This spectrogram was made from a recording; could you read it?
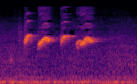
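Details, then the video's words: Female red-whiskered bulbul song used to stimulate males: four rapid liquid whistles forming a lilting phrase, loud and clear above faint low hum. "CHÀO MÀO MÁI SIÊNG HOT KÍCH TRỐNG CĂNG LỬA"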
